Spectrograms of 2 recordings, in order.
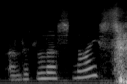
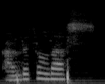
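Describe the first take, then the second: First: Nice lifted high with a rising tune; stress on nice. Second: Said in the usual way. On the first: Shown as a demonstration. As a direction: lean on nice coyly.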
